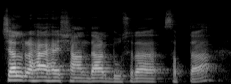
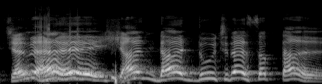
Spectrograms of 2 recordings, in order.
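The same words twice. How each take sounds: First: It is said in a plain, normal speaking voice. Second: It is said in a small-town announcer's tone.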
